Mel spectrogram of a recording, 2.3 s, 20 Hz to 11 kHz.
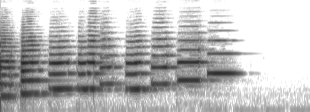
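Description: Vincent Bach Artisan AP-190 piccolo trumpet playing a quick run of short, separated notes, about five a second, climbing in pitch to a high final note that stops sharply near the end.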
